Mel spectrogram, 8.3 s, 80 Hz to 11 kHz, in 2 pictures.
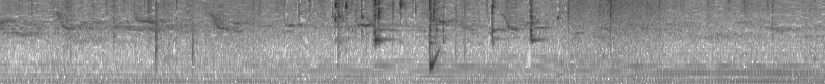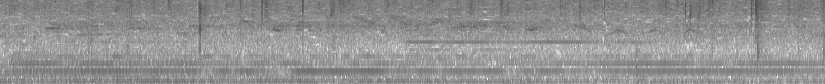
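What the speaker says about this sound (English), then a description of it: "Get a phial and pour it in." Brewed potion poured into a phial in Kingdom Come: Deliverance 2, heard as faint liquid drips and small trickling sounds over a soft game ambience with a low tonal hum, with no talking.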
